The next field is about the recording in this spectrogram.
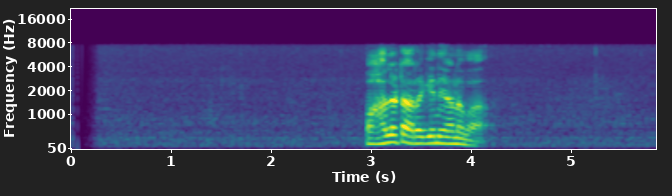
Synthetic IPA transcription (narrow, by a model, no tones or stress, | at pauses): paɦɐləʈəaɾəɡenejanəʋa̰ː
